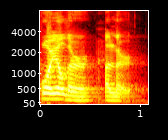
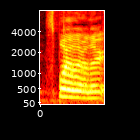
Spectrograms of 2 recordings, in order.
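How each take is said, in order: First: The two words are clearly separated and enunciated. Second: The two words are run quickly together. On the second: "it is spoiler alert ... we're not enunciating there"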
